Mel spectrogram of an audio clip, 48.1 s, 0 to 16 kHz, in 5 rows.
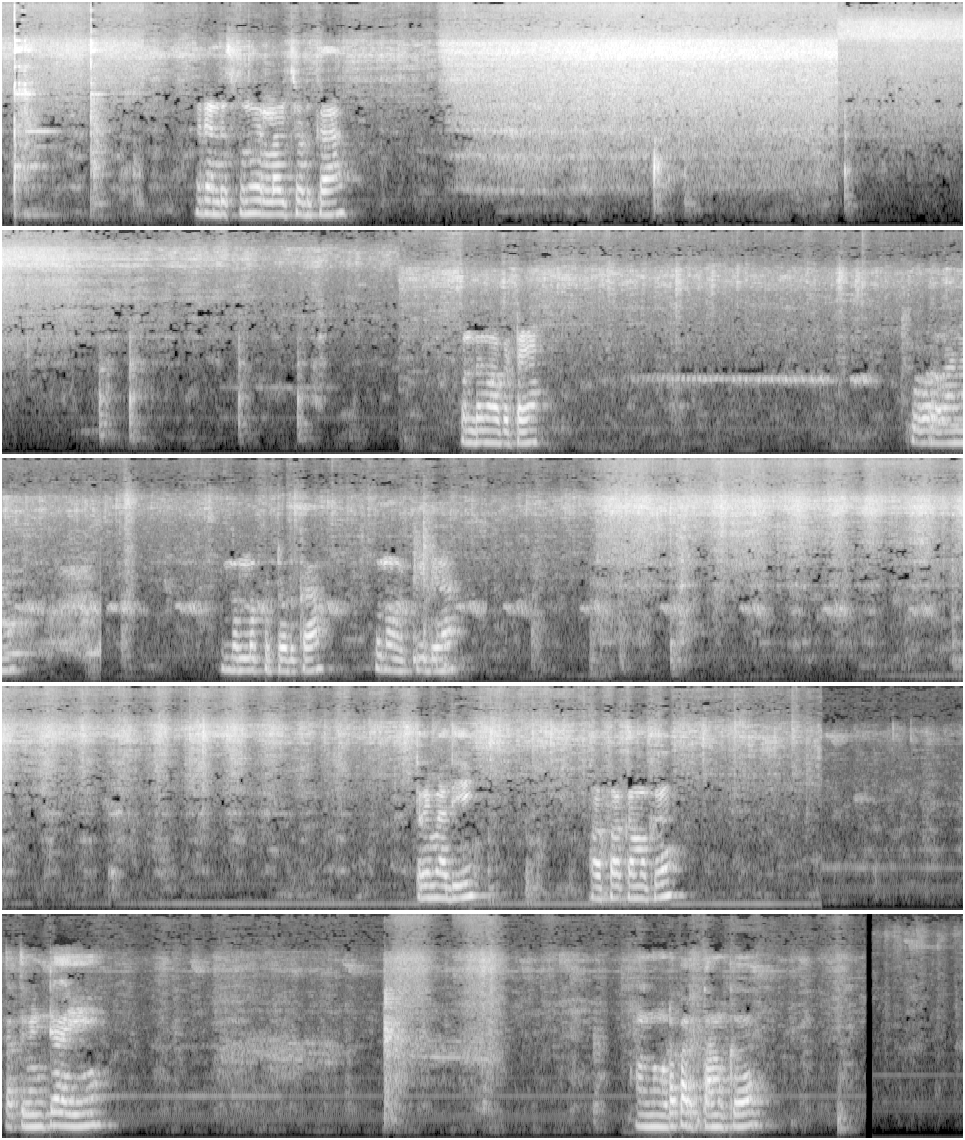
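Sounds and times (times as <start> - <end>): onion masala sizzling in pan: 0.0 - 37.2, 42.3 - 43.9
spatula scraping pan: 10.6 - 36.6, 40.6 - 43.8
wooden spatula scraping pan: 23.0 - 35.2, 42.3 - 43.5.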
